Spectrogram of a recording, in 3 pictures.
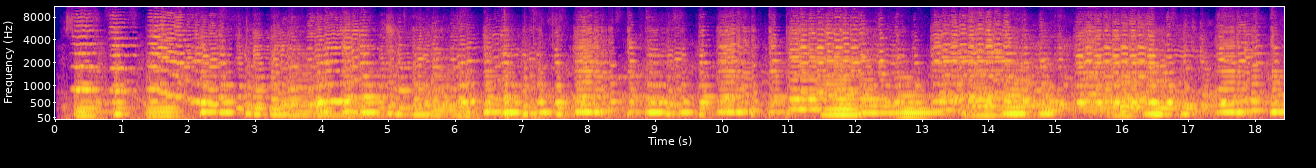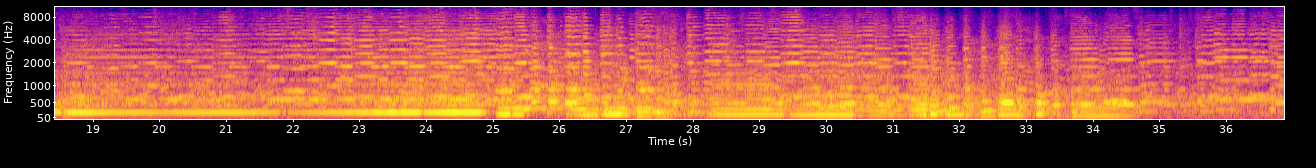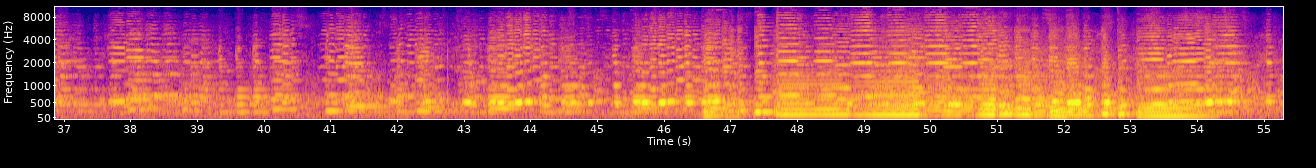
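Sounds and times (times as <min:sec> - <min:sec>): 
double violin concerto in A minor: 0:00.0 - 0:55.2.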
